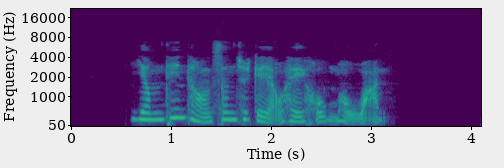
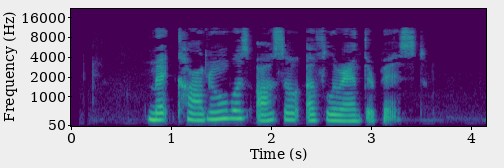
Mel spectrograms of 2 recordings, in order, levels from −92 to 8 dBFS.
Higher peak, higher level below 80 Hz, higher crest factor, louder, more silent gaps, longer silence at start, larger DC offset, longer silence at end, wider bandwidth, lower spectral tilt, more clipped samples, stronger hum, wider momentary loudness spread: second, -18 dBFS vs -12 dBFS; first, -66 dBFS vs -82 dBFS; about the same, 18 dB vs 18 dB; second, -34 LUFS vs -30 LUFS; neither; second, 0.6 s vs 0.75 s; neither; first, 1 s vs 0.65 s; second, 7.4 kHz vs 11.5 kHz; about the same, -5.5 dB/octave vs -4.5 dB/octave; neither; neither; second, 5 LU vs 9 LU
